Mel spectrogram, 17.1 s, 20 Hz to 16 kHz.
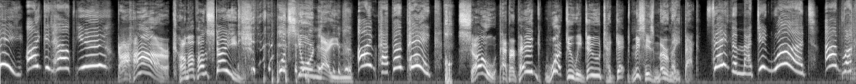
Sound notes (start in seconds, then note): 4.7 Peppa giggles; 8.8 snorts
